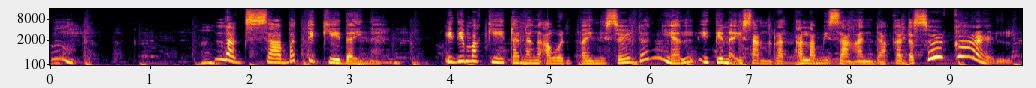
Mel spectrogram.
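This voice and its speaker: A woman's voice: medium pitch, huge pitch swings, a little slow, music in the background. A woman playing a nosy, gossiping young woman at an event in a radio drama. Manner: gossipy and curious.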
